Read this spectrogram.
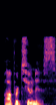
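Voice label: "opportuneness", British English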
